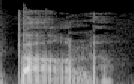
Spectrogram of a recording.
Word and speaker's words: parles: parle and tu parles, even if there is a small difference in the writing because you've got this final S for tu, it is the same pronunciation. So it's je parle and tu parles.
